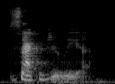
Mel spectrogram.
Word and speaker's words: Sacagawea: an indian girl she has a fancy name sacagawea you say it like this later miss glass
